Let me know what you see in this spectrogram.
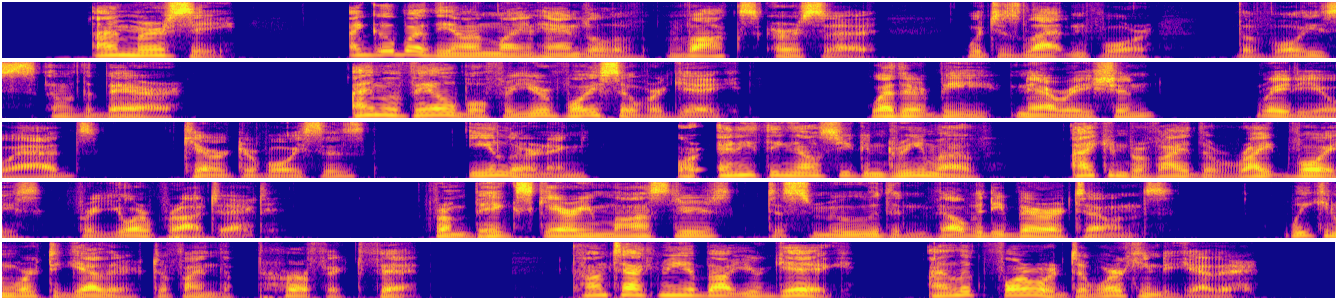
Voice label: Introduction Ad; FIVERR INTRODUCTION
